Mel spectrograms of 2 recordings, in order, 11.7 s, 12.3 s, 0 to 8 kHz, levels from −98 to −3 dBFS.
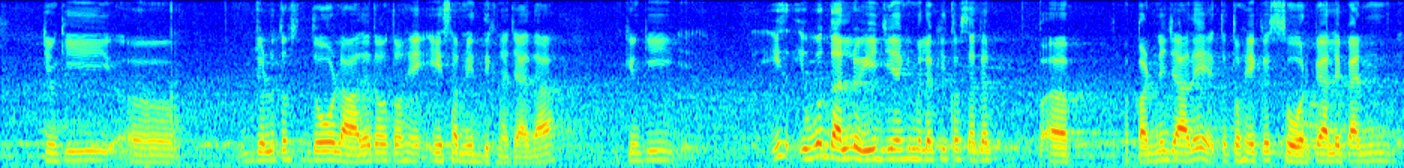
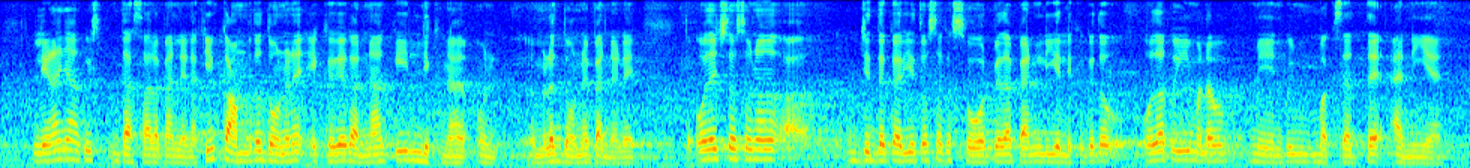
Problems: constant background noise, low volume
